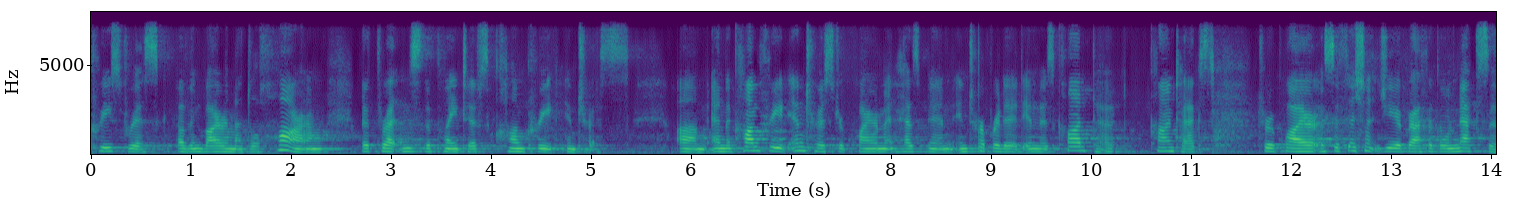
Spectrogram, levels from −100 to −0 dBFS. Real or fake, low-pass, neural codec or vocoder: fake; 7.2 kHz; codec, 16 kHz, 4 kbps, X-Codec, HuBERT features, trained on general audio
